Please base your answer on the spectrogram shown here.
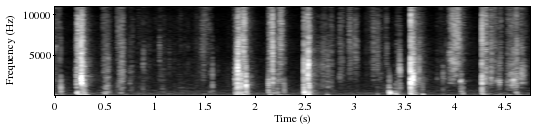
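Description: Tarot cards shuffled and drawn by hand, a close series of irregular crisp flicks and snaps with short pauses between, fairly soft and without talking.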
